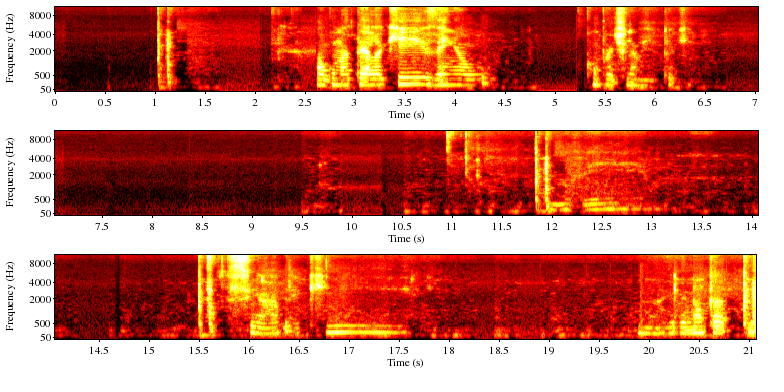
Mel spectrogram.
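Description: A woman speaks calmly over an online call, in bursts with pauses.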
